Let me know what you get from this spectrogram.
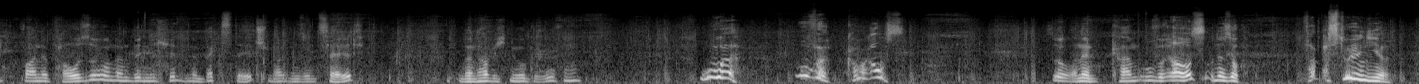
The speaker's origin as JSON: {"language": "German", "region": "Lower Saxony", "country": "Germany", "tie": "born or raised there", "said": "Da war vor Jahren mal eine Band oben aus meiner alten Heimat aus Friesland."}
